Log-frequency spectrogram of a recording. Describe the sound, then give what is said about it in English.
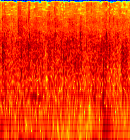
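An audience claps together as a hand clap of praise to the Lord, in a dense, sustained burst of applause, many hands overlapping into a steady crackling wash with no voices rising above it. “Let's put our hands together and give the Lord a hand clap of praise one more time.”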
